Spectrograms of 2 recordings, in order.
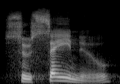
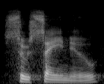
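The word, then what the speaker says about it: סוּסֵנוּ: So the only difference here between our horse, Suseinu, and our horses, Suseinu, is that the horses has the yod in it. You have to see the yod. Otherwise, they're pronounced identically.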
